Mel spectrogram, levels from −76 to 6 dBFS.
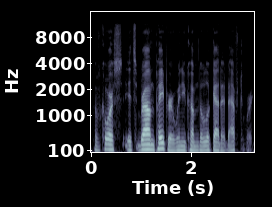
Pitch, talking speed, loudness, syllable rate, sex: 110 Hz, 240 wpm, -21 LUFS, 5.6 syllables/s, male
